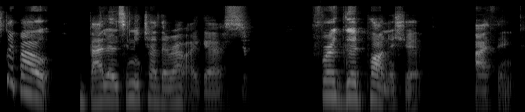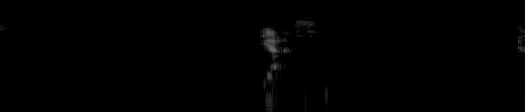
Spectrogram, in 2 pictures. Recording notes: Please pardon our audio issues.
